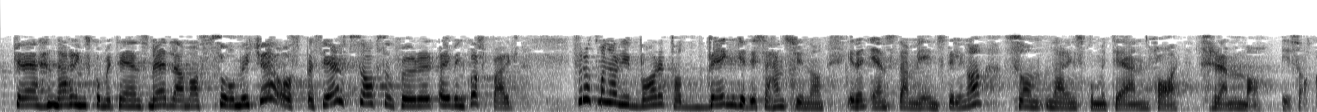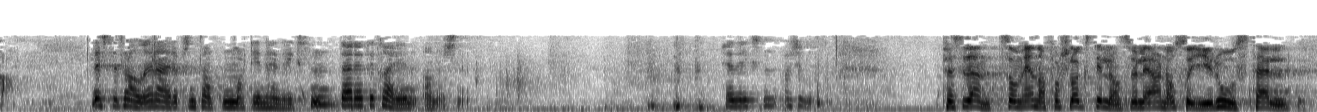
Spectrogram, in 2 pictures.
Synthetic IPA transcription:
kːənæːɾɪŋskʊmɪt̪ʰeːənsmeːd̪lɛmːɑsɔmʏçəɔspɛsɪɛlt̪sɑːɔksɔføːɾəɾœʏʋɪŋkʰɔʂbæɾɡ | fɔɾɑt̪mɑnhɑɾɪʋɑːɾət̪ʰɑt̪bɛɡːəd̪ɪsːəɦɛnsyːnɑnʔɪd̪ɛneːnst̪ɛmːɪəɪnst̪ɪlɪŋɑsɔmnæːɾɪŋskʰʊmɪt̪ʰeːənhɑɾfɾɛmːɑ̰ | ɪsɑ̰ːkɑ̰ | nɛst̪ət̪ʰɑːləɾæɾɾɛpɾəsn̩t̪ʰɑnt̪n̩mɑʈɪnhɛnɾɪksn̩d̪æɾɛt̪ːəɾkʰɑɾɪnɑ̰nə̰ʂn̩ | hɛnɾɪksn̩ʋɑ̰ | pʰɾɛsɪd̪ɛnt̪sɔmeːnɑfɔʂɭɑːɡst̪ɪləɾɑnsʋɪləjæːɳəɔsɔjiːɾuːst̪ʰɪl

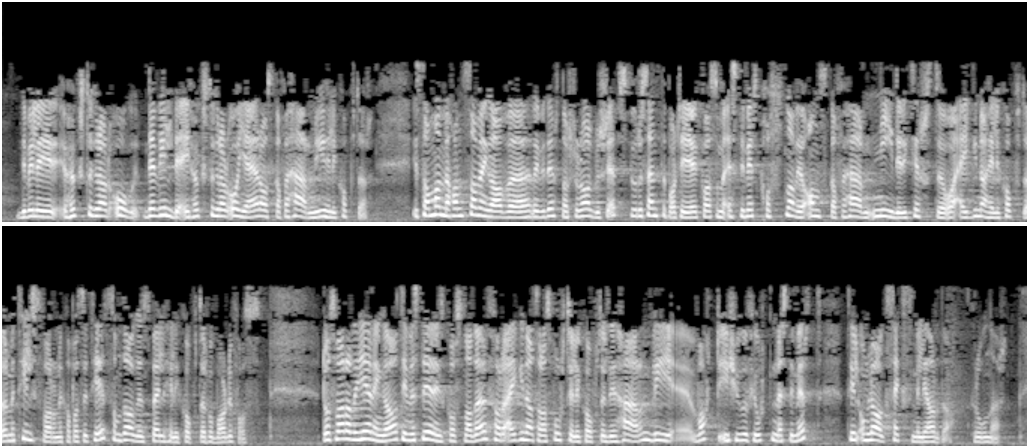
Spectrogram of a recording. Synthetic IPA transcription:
d̪ɛʋɪlɪɦœɡst̪əɡɾɑːd̪oːɡd̪ɛʋɪld̪ɛʔɪɦœɡst̪əɡɾɑːd̪oːɡjæːɾəɔskɑfəɦæːɾnyːəhɛlɪkʰɔpt̪ʰə̰ɾ | ʔɪsɑmːɑnmɛɦɑnd̪sɑmɪŋɑʋɾɛʋɪd̪eːɾt̪nɑʂʊnɑːlbʉd̪ʂɛ̰t̪ːspʉːɾəsɛnt̪əɾpɑʈʰiːəkʰʋɑːsɔm̰ʔɛ̰st̪ɪmeːɾt̪kʰɔst̪nɑd̪əɔ̰ʔɑnskɑfəɦæːɾniːd̪ɪɾɪkʰeːɾt̪əɔʔæ̰ɪɡnɑɦɛlɪkʰɔpt̪əɾmɛːt̪ʰɪlsʋɑːɾɑnəkʰɑpɑsɪt̪ʰeːt̪sɔmd̪ɑːɡənsbɛlɦɛlɪkʰɔpt̪əɾfɔbɑːɖəfɔ̰s | d̪̥oːsʋɑːɾɑɾɛjeːɾɪŋɑɑt̪ɪnʋɛst̪eːɾɪŋskʰɔst̪nɑd̪əɾfɔɾæɪɡnɑt̪ʰɾɑnspɔʈ̪hɛlɪkʰɔpt̪əɾt̪ɪlhæːɾnblɪʋɑʈːɪçʉːəfjʊʈn̩ɛst̪ɪmeːɾt̪ʰː | ɪlʔɔ̰mlɑːɡsɛksmɪlɪɑɾd̪ə̰ | kʰɾuːnə̰ɾ

